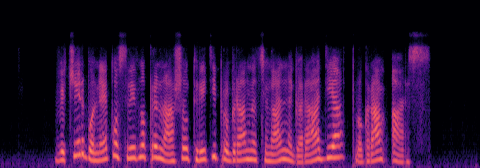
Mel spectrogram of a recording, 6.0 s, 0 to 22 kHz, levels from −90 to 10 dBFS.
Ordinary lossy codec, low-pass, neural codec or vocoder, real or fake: Opus, 32 kbps; 7.2 kHz; codec, 16 kHz, 2 kbps, FreqCodec, smaller model; fake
